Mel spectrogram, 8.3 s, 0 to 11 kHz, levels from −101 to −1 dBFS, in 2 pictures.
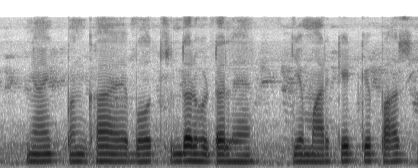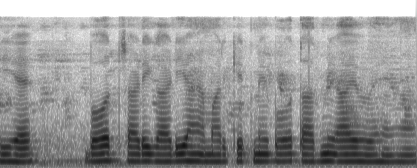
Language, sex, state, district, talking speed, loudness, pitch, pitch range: Maithili, male, Bihar, Supaul, 195 wpm, -18 LUFS, 140 Hz, 135-145 Hz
